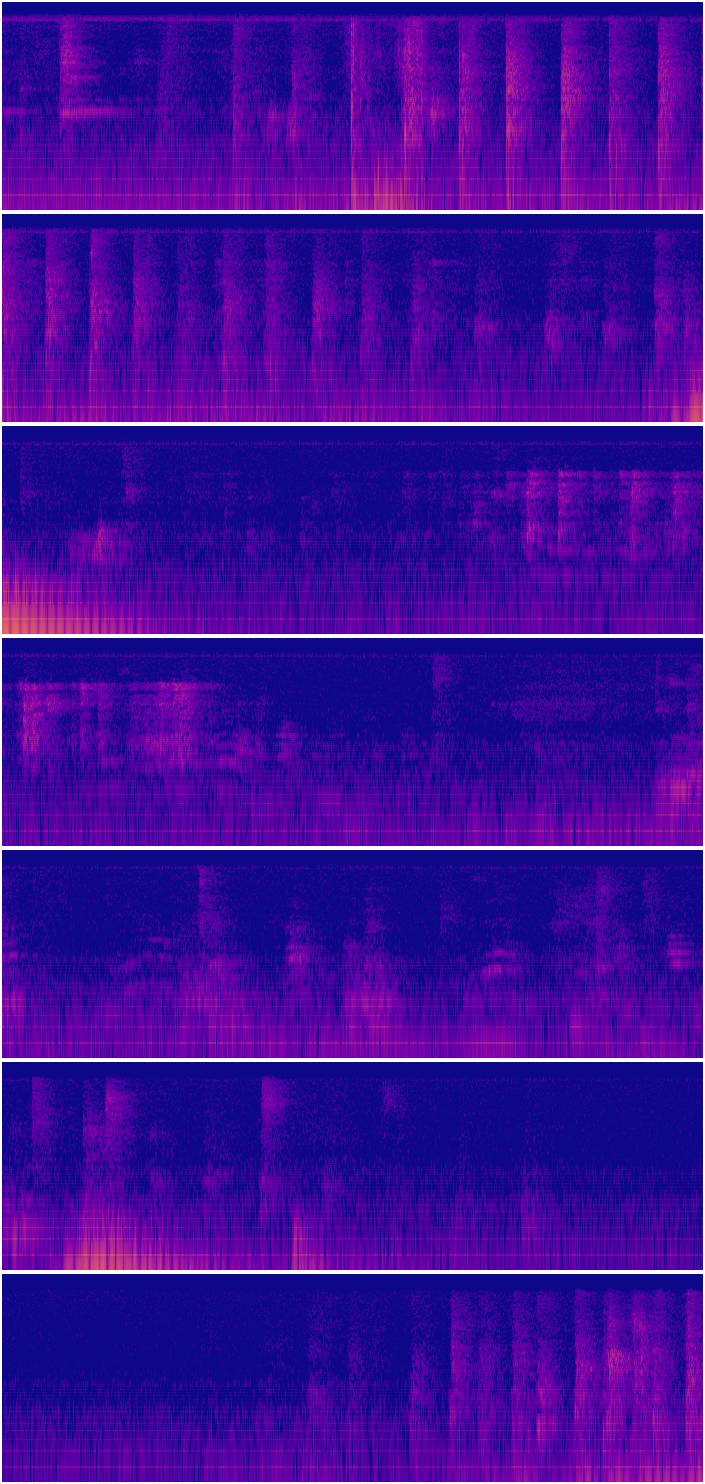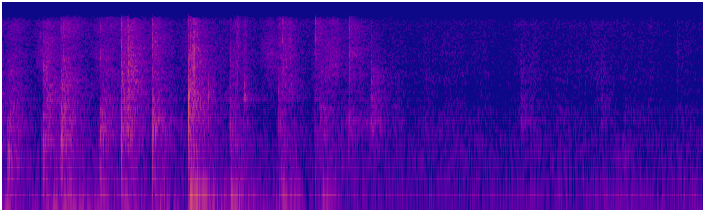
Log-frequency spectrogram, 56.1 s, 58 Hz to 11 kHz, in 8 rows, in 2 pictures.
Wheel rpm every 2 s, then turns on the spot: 0, 0, 0, 0, 0, 0, 0, 0, 0, 0, 0, 0, 0, 0, 0, 0, 0, 0, 0, 0, 0, 0, 0, 0, 0, 0, 0, 0.
none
